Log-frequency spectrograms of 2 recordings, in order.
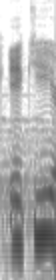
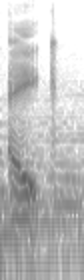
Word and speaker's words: Icke: It's actually spelled I-C-K-E, which to me sounds like icky or ick. – Yes, I was like. – It's pronounced Icke. – Are you sure? – Anyway. – I feel like he was really tired of people calling him Icky, and so he was like, it's pronounced Ike.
